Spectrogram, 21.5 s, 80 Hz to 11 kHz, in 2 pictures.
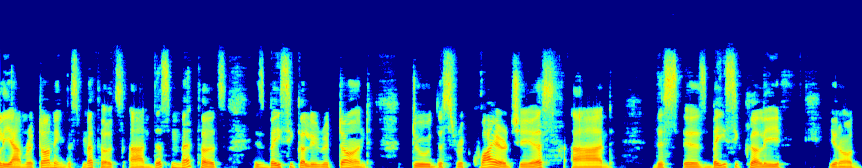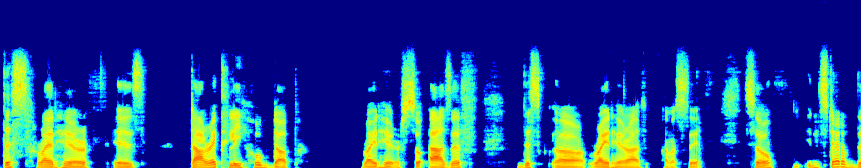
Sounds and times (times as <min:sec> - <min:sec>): Narration, monologue: 0:00.0 - 0:21.5.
